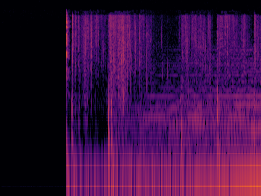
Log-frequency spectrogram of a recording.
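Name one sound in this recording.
Footsteps clang up metal stairs.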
